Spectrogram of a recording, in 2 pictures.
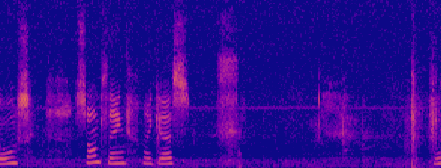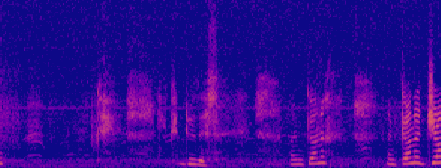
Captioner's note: sniffs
